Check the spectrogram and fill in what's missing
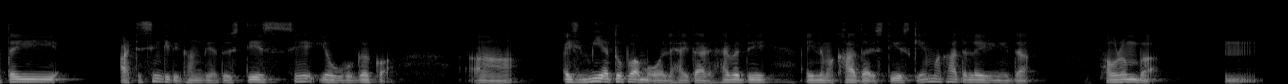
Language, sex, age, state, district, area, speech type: Manipuri, male, 45-60, Manipur, Imphal West, urban, spontaneous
